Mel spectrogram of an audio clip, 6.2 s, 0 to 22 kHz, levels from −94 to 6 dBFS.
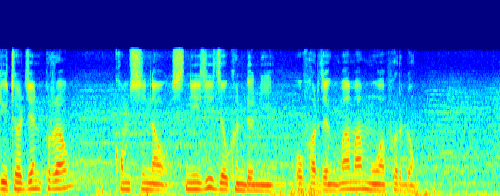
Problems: constant background noise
